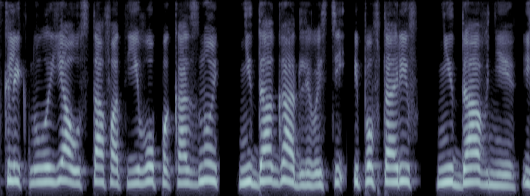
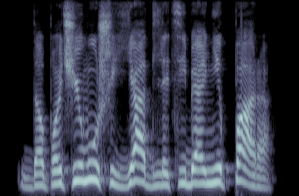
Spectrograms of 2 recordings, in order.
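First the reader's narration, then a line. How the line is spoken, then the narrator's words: Angry bark. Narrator (Russian): в свою очередь рявкнул Лоренс, от злости даже забыв про официальный тон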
